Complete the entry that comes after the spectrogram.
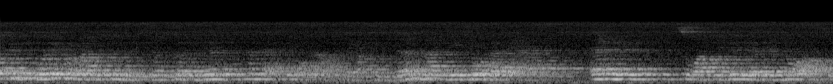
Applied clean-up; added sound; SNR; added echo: none; none; none; reverberation time 1.9 s.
